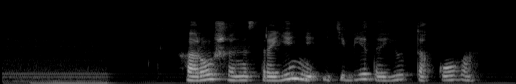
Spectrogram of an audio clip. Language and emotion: Russian, neutral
